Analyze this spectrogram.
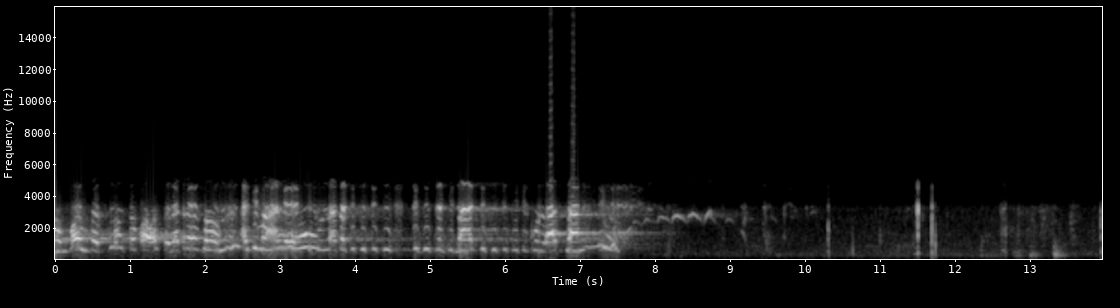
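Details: Dog howling along to a ringing cell phone, as it does every time the phone rings: wavering, sliding howls with harmonics over the pulsing ringtone for about seven seconds, then near silence with a few faint clicks.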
